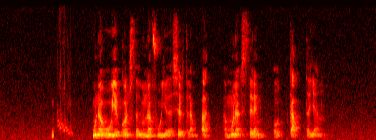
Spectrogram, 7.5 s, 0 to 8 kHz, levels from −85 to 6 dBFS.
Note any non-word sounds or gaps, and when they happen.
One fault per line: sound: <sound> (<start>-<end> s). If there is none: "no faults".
sound: chirp (1.1-1.5 s)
